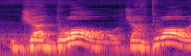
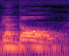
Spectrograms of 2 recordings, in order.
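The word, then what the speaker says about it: גדול: They give every letter a unique pronunciation, so it's like Jadwol, it's not Gadol, it's Jadwol, and it opens up your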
